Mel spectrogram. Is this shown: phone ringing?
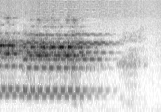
yes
